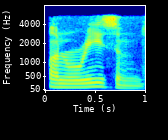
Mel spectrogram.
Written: unreasoned

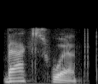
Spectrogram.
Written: backswept

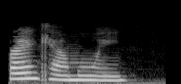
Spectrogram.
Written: frankalmoign

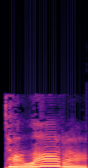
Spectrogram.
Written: talara

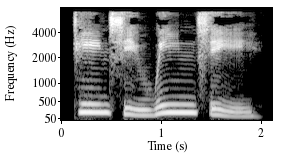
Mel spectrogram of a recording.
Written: teensy weensy

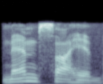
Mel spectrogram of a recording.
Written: memsahib

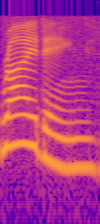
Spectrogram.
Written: Riding Mountain National Park

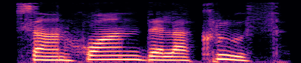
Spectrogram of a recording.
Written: San Juan de la Cruz

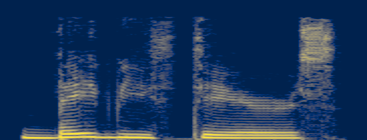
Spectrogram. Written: baby's tears

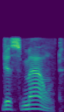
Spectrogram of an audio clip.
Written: dismount

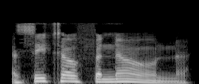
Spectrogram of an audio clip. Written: acetophenone

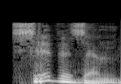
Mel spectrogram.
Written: civism

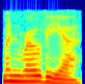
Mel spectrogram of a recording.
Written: Monrovia

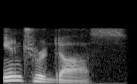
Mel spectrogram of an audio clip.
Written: intrados

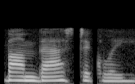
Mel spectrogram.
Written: bombastically

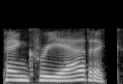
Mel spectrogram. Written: pancreatic

